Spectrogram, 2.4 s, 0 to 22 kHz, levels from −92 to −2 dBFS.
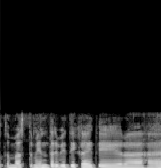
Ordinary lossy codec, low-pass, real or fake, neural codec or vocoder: none; 7.2 kHz; real; none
